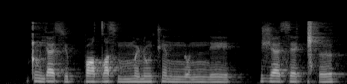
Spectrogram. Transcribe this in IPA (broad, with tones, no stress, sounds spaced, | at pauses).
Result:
ʈ ũ˥˩ j æ˥˩ s ʏ˨˩ pː o˨˦ dˤ o˥˩ s mː ə̃˨˦ ɳ ũ˨˦ t͡ʃ ə̃˥˩ nː o˨˩ nː e˨˩ | ʒ æ˥˩ s ɛ˥˩ ǁʰ ə˨˦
